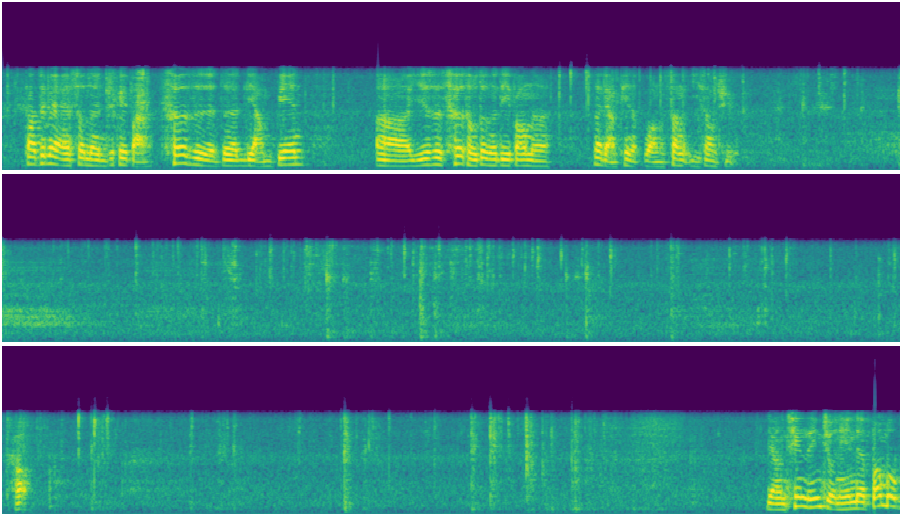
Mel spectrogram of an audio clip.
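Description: Plastic toy parts click and snap as they are moved.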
